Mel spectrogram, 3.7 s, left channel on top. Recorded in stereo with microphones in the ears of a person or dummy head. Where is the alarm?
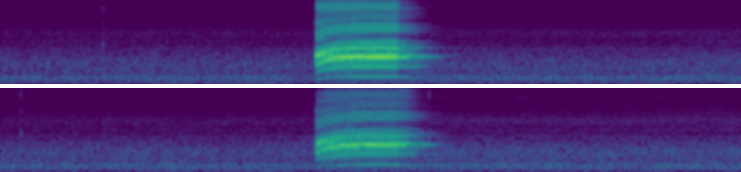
75° left (ahead or behind), 1.1 m.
